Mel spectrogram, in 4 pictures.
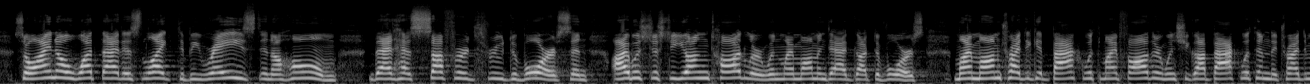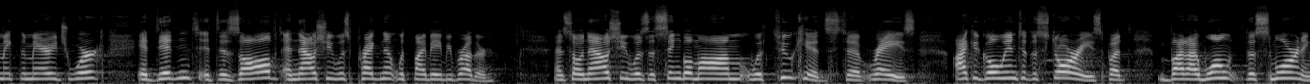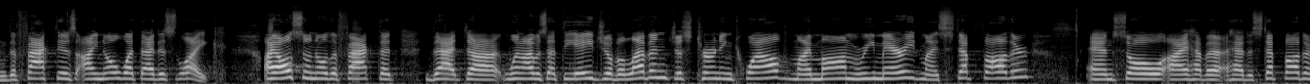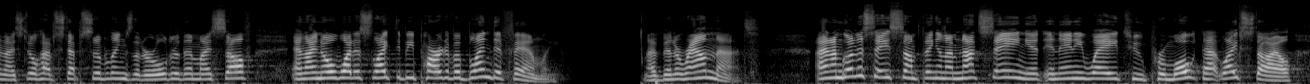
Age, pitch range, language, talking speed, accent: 50-69, 240-285 Hz, English, 205 wpm, American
